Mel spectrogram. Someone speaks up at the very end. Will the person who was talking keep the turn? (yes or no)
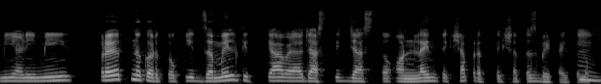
no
